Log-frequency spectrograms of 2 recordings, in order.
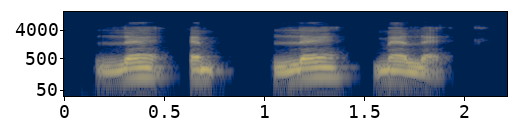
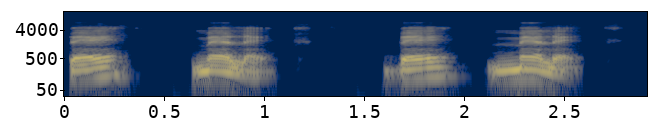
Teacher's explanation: the simple schwa is like that E, which you pronounce so fast that you can hardly even hear it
